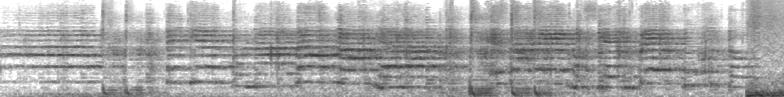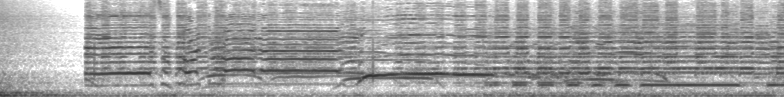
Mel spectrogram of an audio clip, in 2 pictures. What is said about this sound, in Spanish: Bueno, esto que acabamos de escuchar es el sonido de una de las muchas manifestaciones que hay en estos momentos en Los Ángeles, California, con motivo de la huelga de guionistas de Hollywood.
